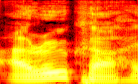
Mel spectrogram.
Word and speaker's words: Arouca: Uh, Arouca, is that how you spell it? Is that how you pronounce it? It is indeed.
